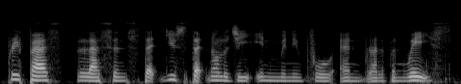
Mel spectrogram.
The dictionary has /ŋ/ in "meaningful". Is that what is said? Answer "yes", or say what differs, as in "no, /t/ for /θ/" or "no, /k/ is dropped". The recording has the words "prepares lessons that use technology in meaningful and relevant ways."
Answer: no, /ŋ/ is dropped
